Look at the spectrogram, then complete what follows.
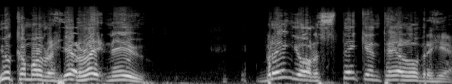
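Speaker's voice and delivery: very loud, high character holler. Showing the others a Shrek impression: Shrek voice. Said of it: "That's my, my Shrek".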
